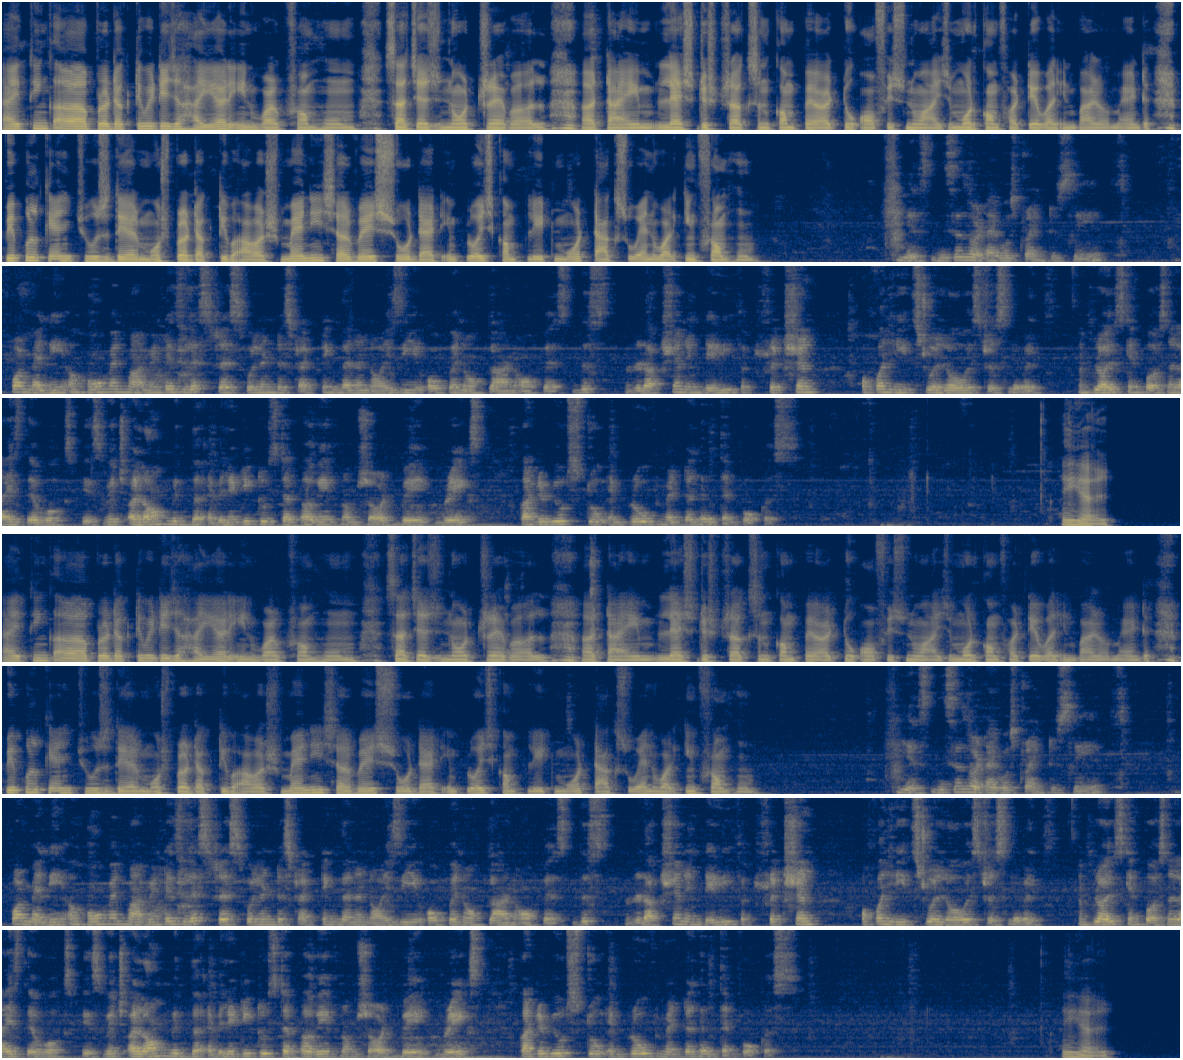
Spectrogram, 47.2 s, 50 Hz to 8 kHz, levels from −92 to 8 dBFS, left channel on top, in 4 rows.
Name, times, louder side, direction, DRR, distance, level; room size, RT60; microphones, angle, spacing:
voice 1, 0.0-19.4 20.6-20.8 46.0-46.4, left 5 dB, 70° left, 0.5 m, -24 dB
voice 2, 20.7-22.8 23.7-31.7 32.2-33.9 34.3-43.3, right 1 dB, 60° right, 2.6 m, -29 dB
8.5 x 7.1 x 2.5 m
head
